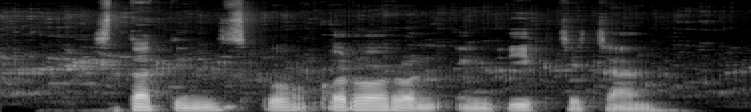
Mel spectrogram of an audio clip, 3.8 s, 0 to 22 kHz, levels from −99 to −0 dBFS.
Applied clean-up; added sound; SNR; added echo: classical method log-MMSE.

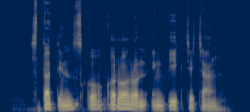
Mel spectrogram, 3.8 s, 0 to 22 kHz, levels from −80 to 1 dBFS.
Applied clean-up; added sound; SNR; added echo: none; none; none; none.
